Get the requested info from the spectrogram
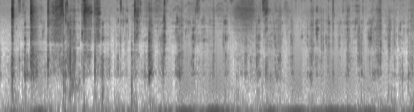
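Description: Close-miked chewing of a mouthful of broccoli and beef, a steady run of wet, crunchy mouth clicks.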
